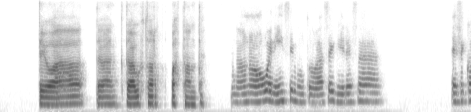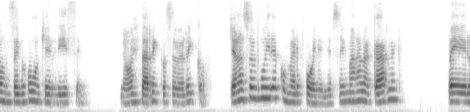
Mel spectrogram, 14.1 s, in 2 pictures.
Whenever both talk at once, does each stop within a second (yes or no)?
yes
